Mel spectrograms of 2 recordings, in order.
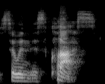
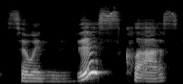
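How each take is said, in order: First: The word 'this' carries no special stress. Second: The word 'this' carries strong contrastive stress. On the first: The speaker calls it wrong. "you cannot say" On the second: The speaker calls it right. "You need to say, ... because it is an implied comparison with other classes"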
